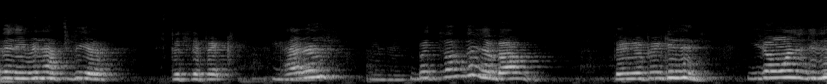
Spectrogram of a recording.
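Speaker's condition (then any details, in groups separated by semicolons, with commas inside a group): Spastic cerebral palsy; uses wheelchair; can speak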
